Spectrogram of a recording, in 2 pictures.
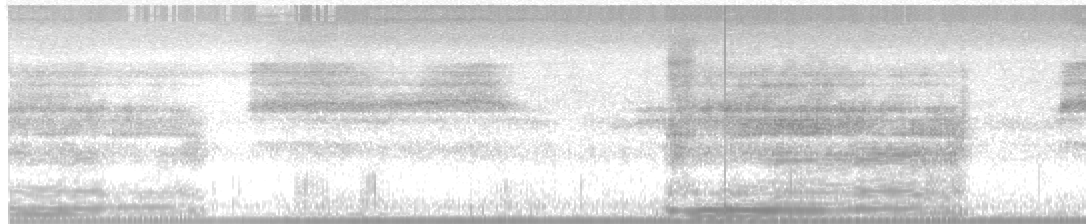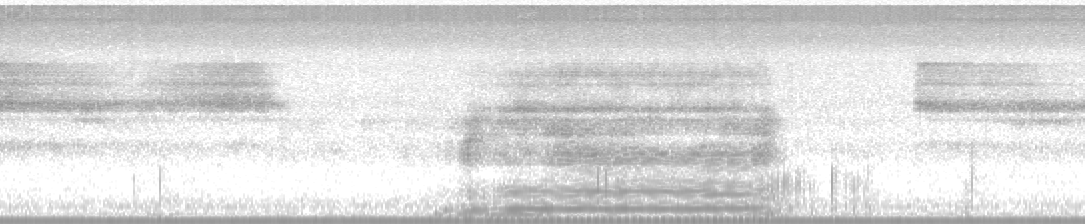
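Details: Female dog snoring loudly while asleep, described as quiet for her: loud, rhythmic rattling snores with each drawn-out, buzzing inhalation; ordinary snoring.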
